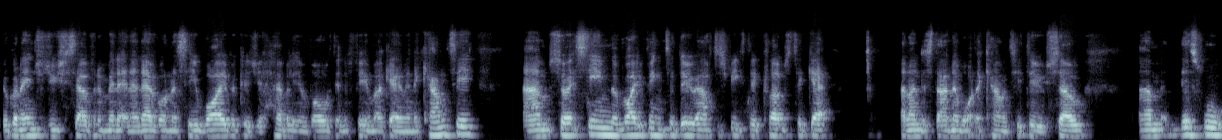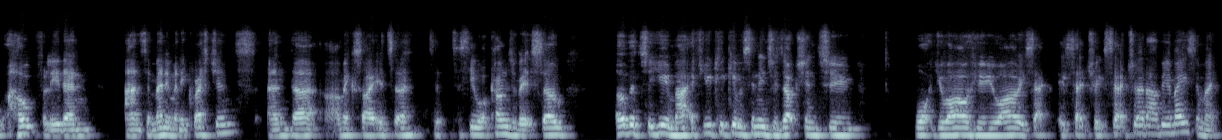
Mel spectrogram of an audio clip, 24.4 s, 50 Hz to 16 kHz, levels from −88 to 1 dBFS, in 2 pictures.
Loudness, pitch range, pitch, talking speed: -24 LUFS, 125-145 Hz, 135 Hz, 245 wpm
